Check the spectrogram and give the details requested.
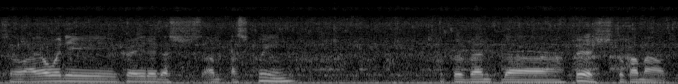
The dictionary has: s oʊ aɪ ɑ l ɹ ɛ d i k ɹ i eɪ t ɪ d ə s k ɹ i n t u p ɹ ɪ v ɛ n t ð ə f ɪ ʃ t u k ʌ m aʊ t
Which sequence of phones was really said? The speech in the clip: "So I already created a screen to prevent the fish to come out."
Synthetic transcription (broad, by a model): s oʊ aɪ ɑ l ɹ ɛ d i k ɹ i eɪ t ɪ d ə s k w i n t u p ɹ ɪ v ɛ n t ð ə f ɪ ʃ t u k ʌ m aʊ t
